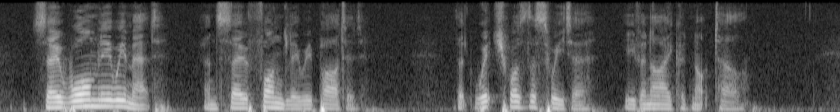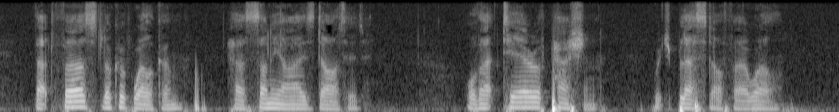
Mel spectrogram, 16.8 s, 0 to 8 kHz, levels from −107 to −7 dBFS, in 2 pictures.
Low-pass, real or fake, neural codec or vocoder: 7.2 kHz; real; none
